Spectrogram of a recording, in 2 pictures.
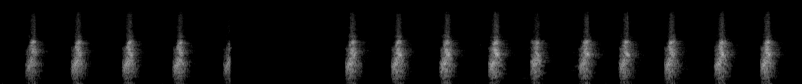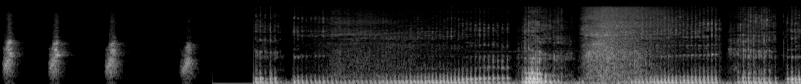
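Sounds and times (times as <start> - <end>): meerkat barking calls: 0.2 - 2.0, 3.4 - 10.0.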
